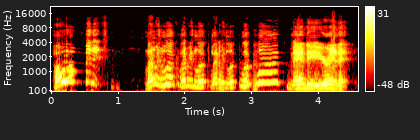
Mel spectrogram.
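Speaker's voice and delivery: high-pitched excited yelling; squealing with excitement. Real, not acted. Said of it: "as he loses the ability to speak out of sheer excitement".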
